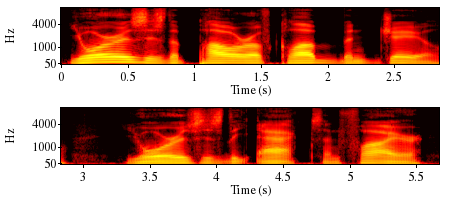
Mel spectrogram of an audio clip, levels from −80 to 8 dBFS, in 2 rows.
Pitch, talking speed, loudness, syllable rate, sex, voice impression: 100 Hz, 150 wpm, -19 LUFS, 3.4 syllables/s, male, masculine, adult-like, tensed, clear, slightly muffled, slightly nasal, cool, intellectual, unique, lively, strict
